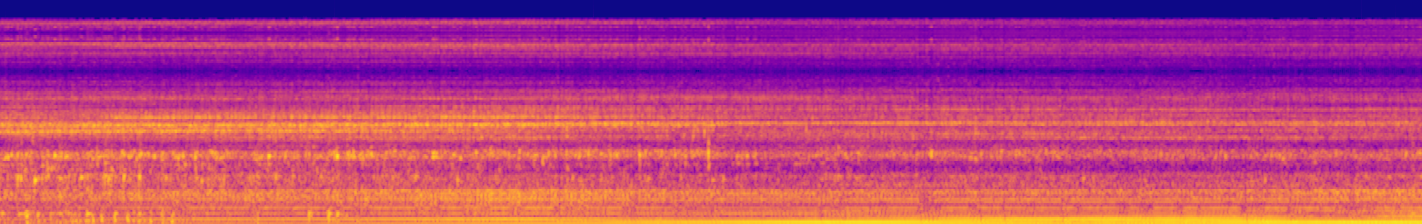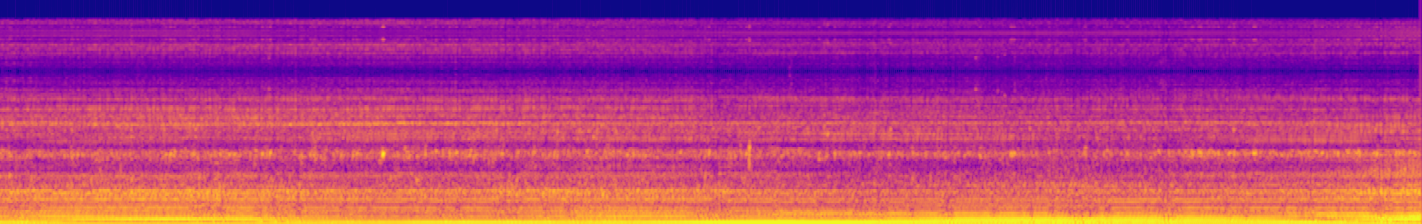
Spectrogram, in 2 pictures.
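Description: Steady low mechanical hum of the aquaponics system's pump, heard through the water from inside the fish tank, growing slightly louder over time.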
